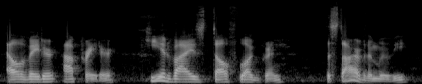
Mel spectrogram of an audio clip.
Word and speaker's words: Lundgren: Because Cody was an actual elevator operator, he advised Dolph Lundgren, the star of the movie, on how to play an elevator operator in this movie about a runaway elevator.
